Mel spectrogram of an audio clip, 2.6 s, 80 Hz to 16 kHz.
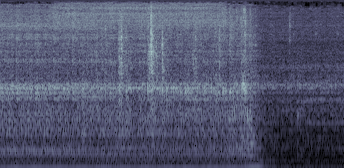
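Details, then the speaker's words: Panasonic PV-S7670 S-VHS VCR with many hours, failing to rewind, reversing slowly then shutting off: rough whirring grind with thin whine for about two seconds; suspected dry, loose capstan motor bearing, unconfirmed. "that noise that it's making that sounds like the Capstone motor actually that grinding noise sounds like the Capstone motor bearing"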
